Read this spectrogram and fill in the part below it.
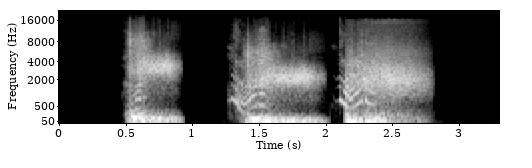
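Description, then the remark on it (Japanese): Three loud punch impacts land one after another at a steady pace, each a broad whooshing thwack with a sharp attack, as a woman punches an unguarded man in the face. No one speaks. “私のパンチが顔に当たるたびに情けない悲鳴出ちゃうね。”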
